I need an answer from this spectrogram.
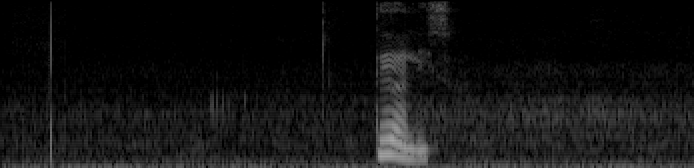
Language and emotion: Russian, neutral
